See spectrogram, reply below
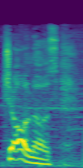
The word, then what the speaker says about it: Cholos: Número dos, el nombre del equipo de los Cholos, aunque suena como una S, aquí lo pronunciamos con CH, Cholos.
